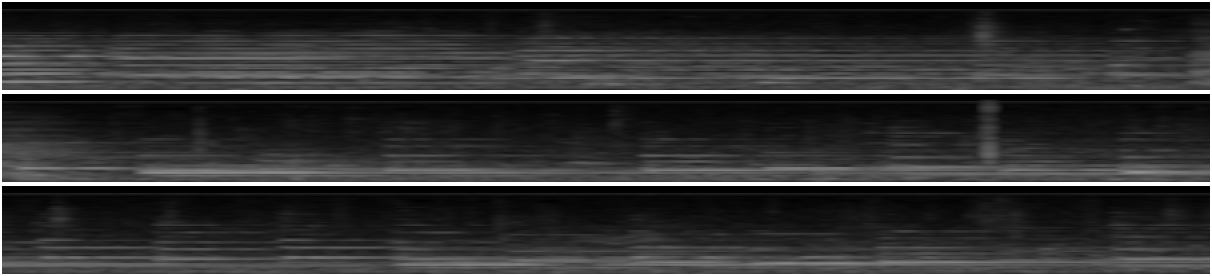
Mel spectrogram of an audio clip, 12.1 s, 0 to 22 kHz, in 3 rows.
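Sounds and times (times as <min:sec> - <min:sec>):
folk group with fiddles and harps: 0:00.0 - 0:12.0.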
